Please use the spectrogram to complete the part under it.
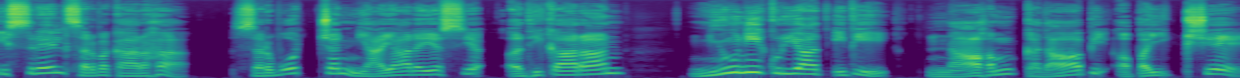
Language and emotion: Sanskrit, surprised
